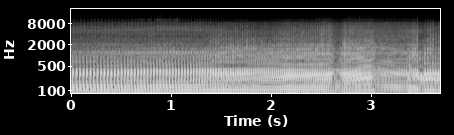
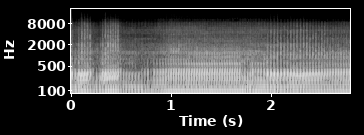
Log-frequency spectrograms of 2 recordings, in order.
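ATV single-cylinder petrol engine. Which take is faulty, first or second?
second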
